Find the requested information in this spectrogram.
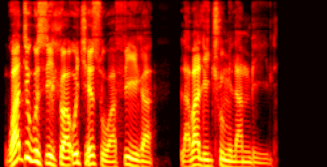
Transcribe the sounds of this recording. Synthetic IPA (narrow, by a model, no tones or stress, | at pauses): ɣwatiɣusiɬwaud̥ʒ̥ʱesuwafiɣa | laβalit͡ʃʼumilambʱiːli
